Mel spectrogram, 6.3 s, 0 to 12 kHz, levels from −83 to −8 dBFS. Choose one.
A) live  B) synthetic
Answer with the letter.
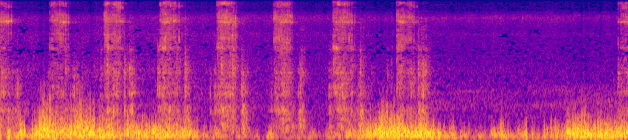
A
